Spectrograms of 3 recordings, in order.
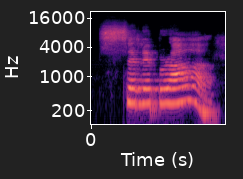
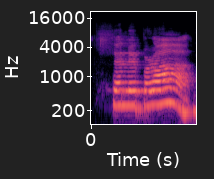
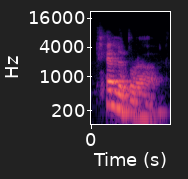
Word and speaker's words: celebrar: Now remember, with a CE pronunciation, You can either do it as a th or a s, but not a k. So you can't say celebrar, but you could say celebrar or celebrar. And that, of course, is to celebrate.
